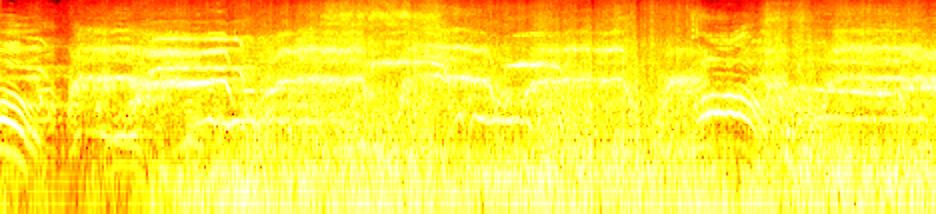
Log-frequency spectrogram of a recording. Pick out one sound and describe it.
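Riders scream with excitement.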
